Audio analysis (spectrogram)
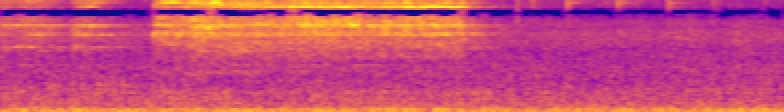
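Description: A loaded CSX mixed freight train rolls past steadily in the rain, its rumble continuous and close throughout, with a faint metallic wheel squeal rising briefly in the middle.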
